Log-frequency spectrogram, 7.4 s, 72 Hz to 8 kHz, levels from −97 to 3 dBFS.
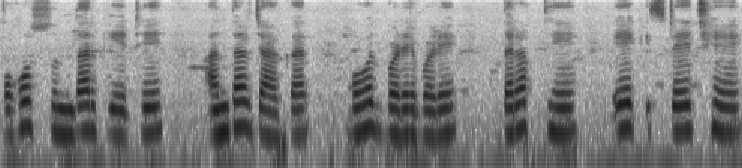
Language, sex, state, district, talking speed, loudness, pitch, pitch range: Hindi, female, Madhya Pradesh, Bhopal, 105 wpm, -16 LUFS, 195 Hz, 190-210 Hz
